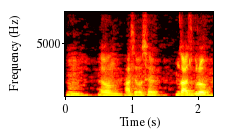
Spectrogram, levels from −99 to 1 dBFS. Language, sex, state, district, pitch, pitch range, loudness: Bengali, male, West Bengal, Paschim Medinipur, 150 Hz, 150-155 Hz, -21 LUFS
